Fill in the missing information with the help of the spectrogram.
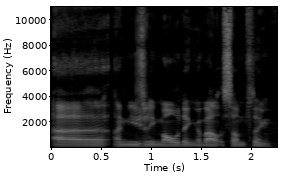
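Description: Clear-voiced man, close and dry. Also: lowish voice, monotone, brisk, a little mellow, no echo. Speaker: guest streamer. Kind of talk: casual chat. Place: remote online group call.

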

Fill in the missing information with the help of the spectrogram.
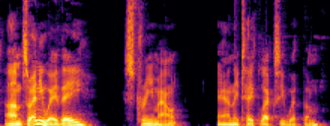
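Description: With a fairly low pitch, wide pitch swings, and a measured pace, a man appears as a storyteller guest. His long personal anecdote is casual and rambling, full of fillers, self-interruptions, and returns to earlier points.

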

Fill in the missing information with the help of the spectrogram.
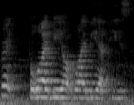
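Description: A woman guest on a casual podcast talks bluntly, swears often and laughs a lot. Her voice is a little high with a level tone and a brisk pace. The sound is phone-quality with slight background noise and a very echoey room.

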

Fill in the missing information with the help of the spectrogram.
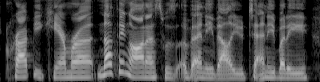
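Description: A woman's voice: on the low side, lively intonation, fast, a bit bright, no echo, clean studio sound. A young woman from Kentucky, co-hosting a casual chat and telling a travel story in a chatty, playful way with lots of "like". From Kentucky, USA. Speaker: podcast co-host.

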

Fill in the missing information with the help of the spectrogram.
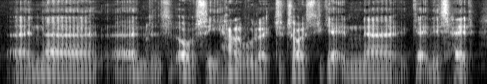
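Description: A British man with toothless, slightly slurred speech, hosting a casual film chat in a halting, repetitive, rambling way. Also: rumbling low, creaky, darkish tone. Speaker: film discussion host.

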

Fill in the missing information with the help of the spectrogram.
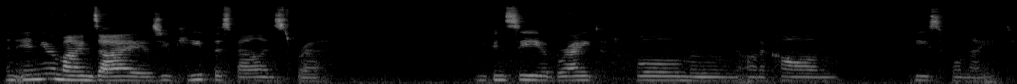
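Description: A woman guiding a breathing meditation in a soft, soothing, unhurried way. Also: medium pitch, fairly even intonation, a little hiss or hum, rough recording. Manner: slow, soft, soothing instruction. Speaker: meditation guide. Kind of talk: guided meditation.

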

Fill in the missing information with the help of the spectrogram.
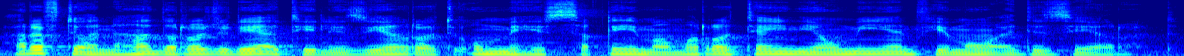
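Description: A man narrating a literary story in a measured, somber way. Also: a little high, dark tone. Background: faint music.

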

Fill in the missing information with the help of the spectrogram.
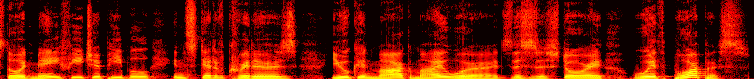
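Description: A man delivering scripted comic storytelling narration in a grandiose, deadpan manner. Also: on the high side.

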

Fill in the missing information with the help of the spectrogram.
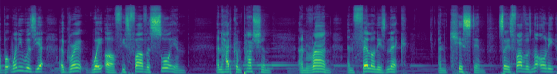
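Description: A man preaching a sermon with emphasis, repeating key phrases and drawing out the words he stresses. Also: mid-range voice.

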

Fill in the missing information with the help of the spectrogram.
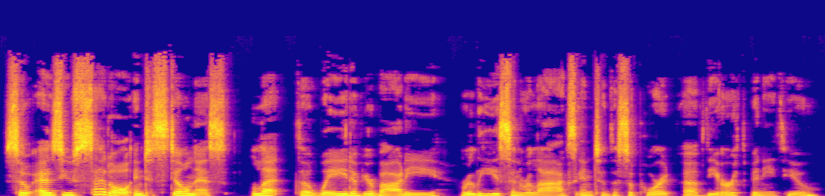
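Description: A woman guiding a sleep meditation in a calm, soothing, slow manner. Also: on the low side. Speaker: meditation guide.

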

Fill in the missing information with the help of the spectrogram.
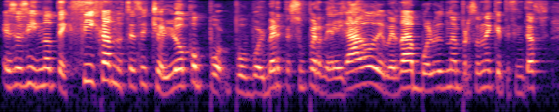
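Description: A woman's voice: medium pitch, brisk, darkish tone. A woman, chatting casually as a streamer reading her live chat, teasing and laughing often. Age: 20s.

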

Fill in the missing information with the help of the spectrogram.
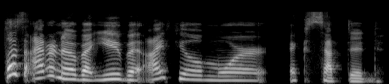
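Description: A woman's voice: medium pitch, very animated, measured pace, dry recording, clean studio sound. A middle-aged woman with a scratchy voice, hosting a podcast in a chatty, casual way and laughing easily as she asks open questions. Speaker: podcast host. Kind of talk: casual interview chat.

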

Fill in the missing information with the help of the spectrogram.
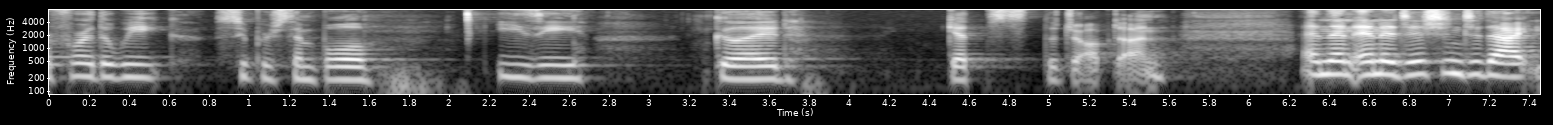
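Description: A young woman fitness coach talking casually and chattily to her viewers, a little out of breath, with lots of fillers. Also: mid-range voice. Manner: chatty, upbeat, filler-heavy. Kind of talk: casual talk to camera.

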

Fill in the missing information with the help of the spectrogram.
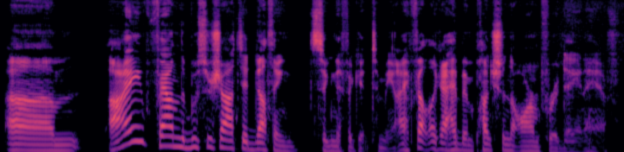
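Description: A man's voice: medium pitch, expressive, brisk, a bit bright, no room sound, clean studio sound. A middle-aged man co-hosting a casual podcast, chatting informally and emphatically from inside a closet. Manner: informal, emphatic, swears freely. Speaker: podcast co-host. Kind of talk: casual chat. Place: inside a clothes closet at home.

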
